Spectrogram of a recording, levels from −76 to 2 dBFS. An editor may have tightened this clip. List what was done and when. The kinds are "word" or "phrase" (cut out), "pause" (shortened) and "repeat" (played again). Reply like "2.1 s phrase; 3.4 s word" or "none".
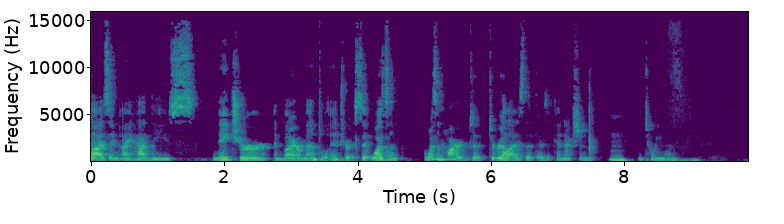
1.7 s pause; 7.7 s pause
